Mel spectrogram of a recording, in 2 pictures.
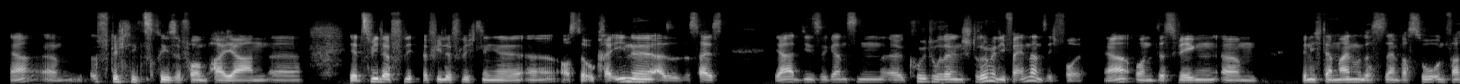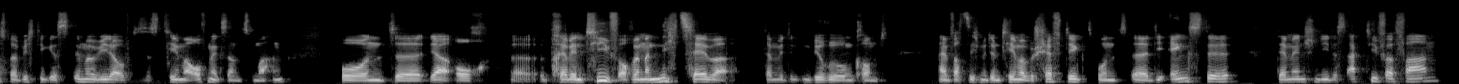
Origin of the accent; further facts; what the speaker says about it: Germany; Davor hat man ja ähm, als ja, äh, äh, Deutscher, der vielleicht so ein bisschen auch in seiner Blase lebt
